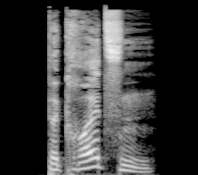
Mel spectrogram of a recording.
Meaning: 1. to make the sign of the cross 2. to bless with the sign of the cross
- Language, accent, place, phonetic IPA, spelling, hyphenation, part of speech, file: German, Germany, Berlin, [bəˈkʁɔɪ̯t͡sn̩], bekreuzen, be‧kreu‧zen, verb, De-bekreuzen.ogg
